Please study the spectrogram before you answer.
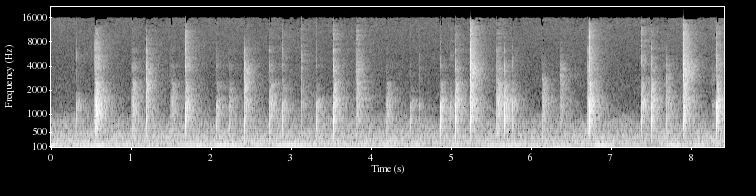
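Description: Long nails tap the glass screen and plastic edge of a small black smartphone held tilted in one hand. It makes a quick, irregular series of short, dry clicks with a mid-pitched tick and very little ring, over a steady low hum.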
